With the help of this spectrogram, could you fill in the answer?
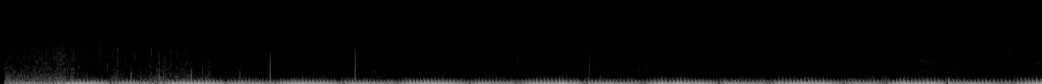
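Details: Domestic cat purring steadily, a low rumbling throb in regular bursts about every second, each breath cycle separated by brief pauses; quiet background.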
